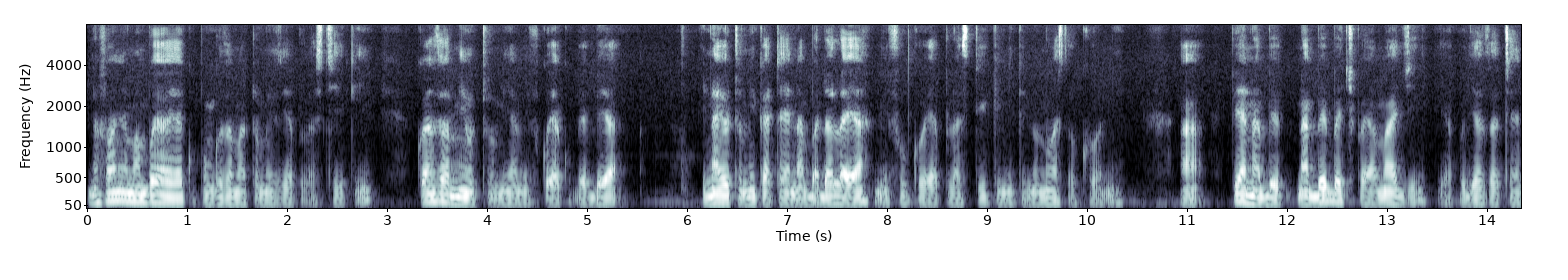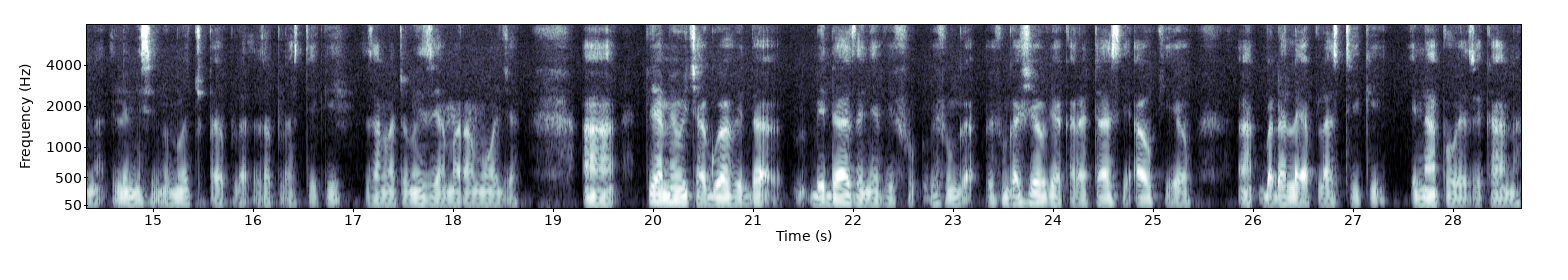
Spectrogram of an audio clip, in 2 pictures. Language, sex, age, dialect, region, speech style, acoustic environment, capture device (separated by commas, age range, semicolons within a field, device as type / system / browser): Swahili, male, 25-34, Kenya - Mombasa, Kenya, relaxed, nature, mobile / Linux / Chrome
